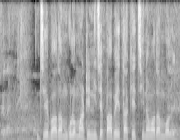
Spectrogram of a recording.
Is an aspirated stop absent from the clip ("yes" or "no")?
yes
